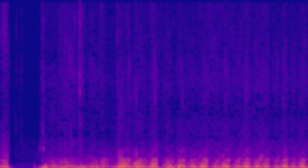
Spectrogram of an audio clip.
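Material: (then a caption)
Foam. Both hands scratch fast and aggressively at a sponge foam microphone windscreen with long black nails. After a brief near-silent gap at the start, a dense, continuous, muffled rustling and scraping builds, heavy in the low end and growing louder from about halfway through.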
